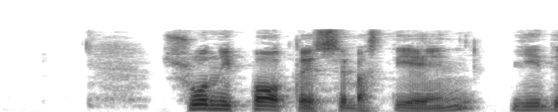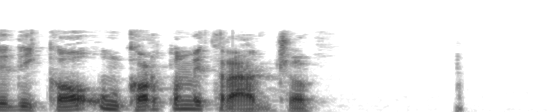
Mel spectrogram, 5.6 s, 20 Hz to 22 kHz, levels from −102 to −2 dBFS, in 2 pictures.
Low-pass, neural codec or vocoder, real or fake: 7.2 kHz; none; real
